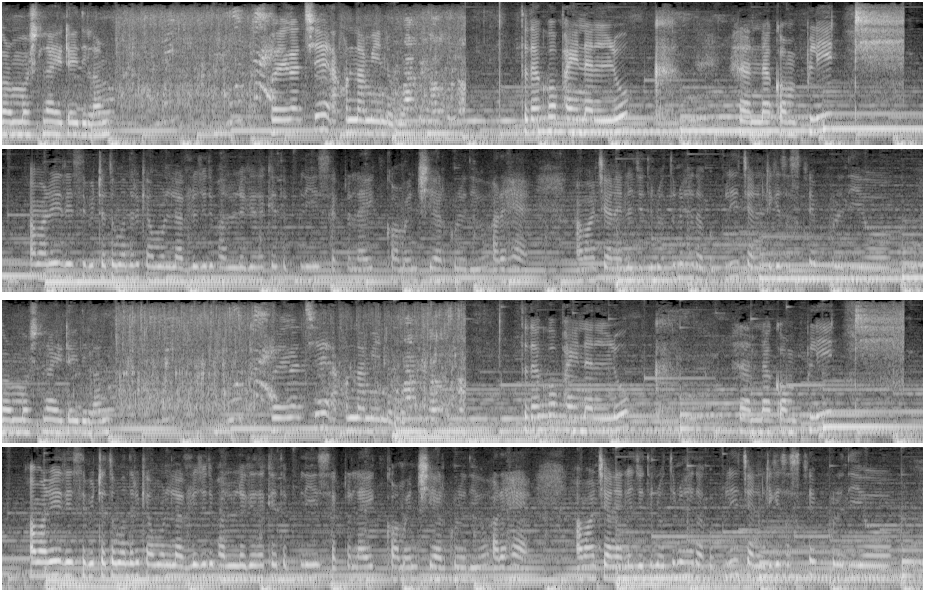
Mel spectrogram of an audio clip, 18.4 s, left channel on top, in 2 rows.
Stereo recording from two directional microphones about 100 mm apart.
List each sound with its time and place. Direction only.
0.0 s a woman's voice: 10° left (ahead or behind)
2.8 s speech: 20° left (ahead or behind)
5.2 s music: 5° left (ahead or behind)
7.3 s music: 5° left (ahead or behind)
9.5 s music: 30° right (ahead or behind)
10.5 s speech: 15° right (ahead or behind)
15.3 s speech: 15° right (ahead or behind)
